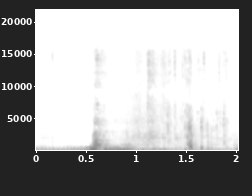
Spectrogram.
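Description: A dog giving two short barks about a second apart, the first the louder.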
